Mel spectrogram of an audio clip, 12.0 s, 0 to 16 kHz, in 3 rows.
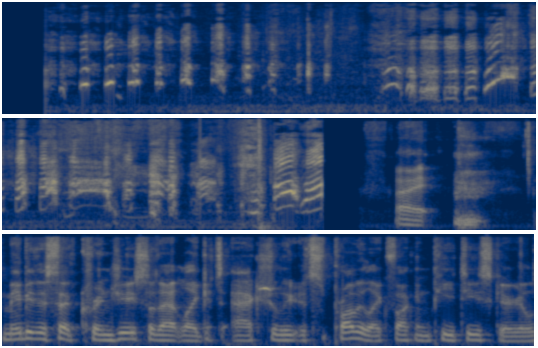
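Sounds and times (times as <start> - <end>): man laughing: 0.4 - 6.4.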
